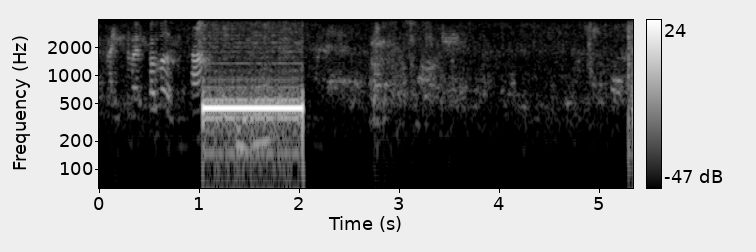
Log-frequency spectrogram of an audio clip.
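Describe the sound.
A telephone tone sounds after a dropped call, one steady, loud tone lasting about a second, with faint talk before and after it.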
